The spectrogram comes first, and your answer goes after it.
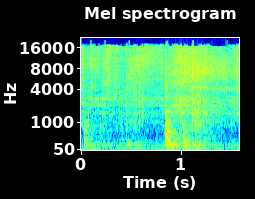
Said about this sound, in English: And we're gonna let it simmer in oil.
